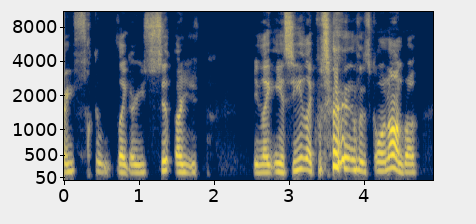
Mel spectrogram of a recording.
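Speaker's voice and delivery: put-on, worked-up, fed-up rant, tripping over words. Retelling how the other debater reacted: imitating someone getting pissed off. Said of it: "he was getting pissed off".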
